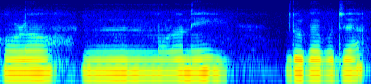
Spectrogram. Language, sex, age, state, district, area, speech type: Odia, female, 18-30, Odisha, Balasore, rural, spontaneous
